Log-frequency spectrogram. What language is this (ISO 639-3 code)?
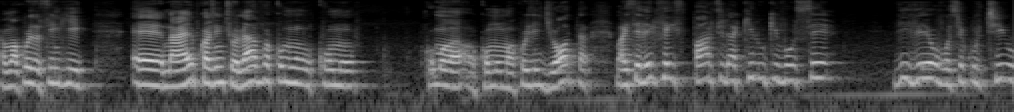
por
